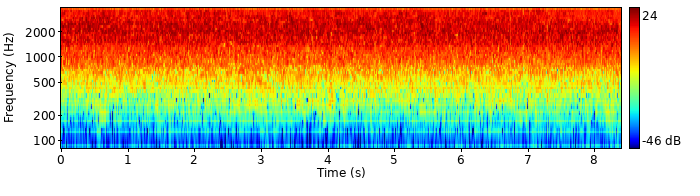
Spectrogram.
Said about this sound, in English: And so before we begin, I really would like to urge you to give all of them a nice round of applause for making the effort, and not just these candidates, but all the candidates in all the races for all the parties.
